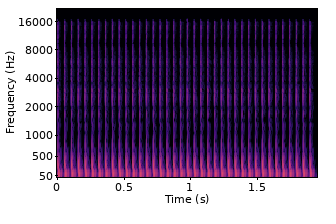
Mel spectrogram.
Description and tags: UI, Mechanical, Text-Scroll, 03, FX, 01, LOOP
An artificially designed user interface sound with a mechanical aesthetic from my "UI Mechanical" sound library. It was created from various combinations of switches, levers, buttons, machines, printers and other mechanical tools.
An example of how you might credit is by putting this in the description/credits:
And for more awesome sounds, do please check out the full library or SFX store.
The sound was recorded using a "Zoom H6 (XY) recorder" and created in Cubase in January 2019.
text, scroll, machine, dialogue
